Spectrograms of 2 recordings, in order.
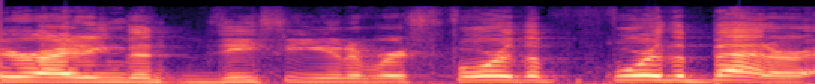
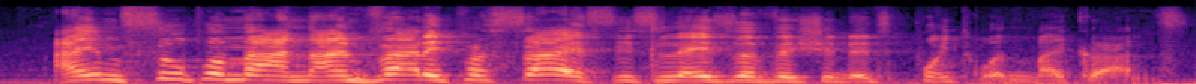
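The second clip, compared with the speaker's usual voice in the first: put-on German accent, quieter; 3 semitones higher, 9 dB quieter than usual. Showing how it sounds doing the German voice all the time: German accent Superman. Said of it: "if I have to do German".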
